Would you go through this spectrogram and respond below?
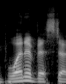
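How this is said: The name has a Spanish pronunciation. This follows the original Spanish word. "it's supposed to be Buena Vista"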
